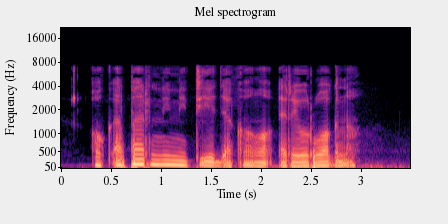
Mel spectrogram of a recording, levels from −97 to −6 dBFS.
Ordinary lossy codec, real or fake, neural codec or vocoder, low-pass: MP3, 48 kbps; real; none; 7.2 kHz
